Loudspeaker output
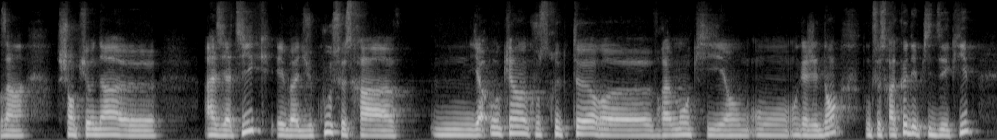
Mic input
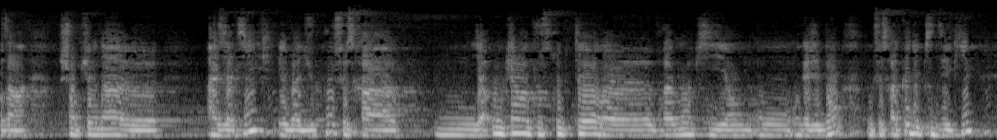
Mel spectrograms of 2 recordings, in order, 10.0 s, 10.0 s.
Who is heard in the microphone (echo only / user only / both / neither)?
echo only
